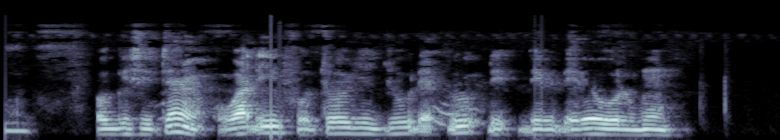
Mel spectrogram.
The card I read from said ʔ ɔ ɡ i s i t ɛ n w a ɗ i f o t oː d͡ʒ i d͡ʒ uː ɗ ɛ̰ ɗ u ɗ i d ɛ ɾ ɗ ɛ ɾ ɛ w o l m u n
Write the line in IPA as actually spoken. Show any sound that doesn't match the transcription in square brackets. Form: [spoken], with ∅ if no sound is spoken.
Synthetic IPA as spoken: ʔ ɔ ɡ i s i t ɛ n w a ɗ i f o t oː d͡ʒ i d͡ʒ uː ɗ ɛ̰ ɗ u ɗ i d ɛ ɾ ɗ ɛ ɾ ɛ w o l m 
